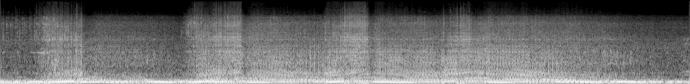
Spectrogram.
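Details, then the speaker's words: Ford 351 Cleveland V8 in an XC GXL Falcon after a cam swap and tune with ICE ignition: deep, even rumble blipped several times with no misses or knocks; healthy revving. "Oh, beautiful. It sounds killer, eh?"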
